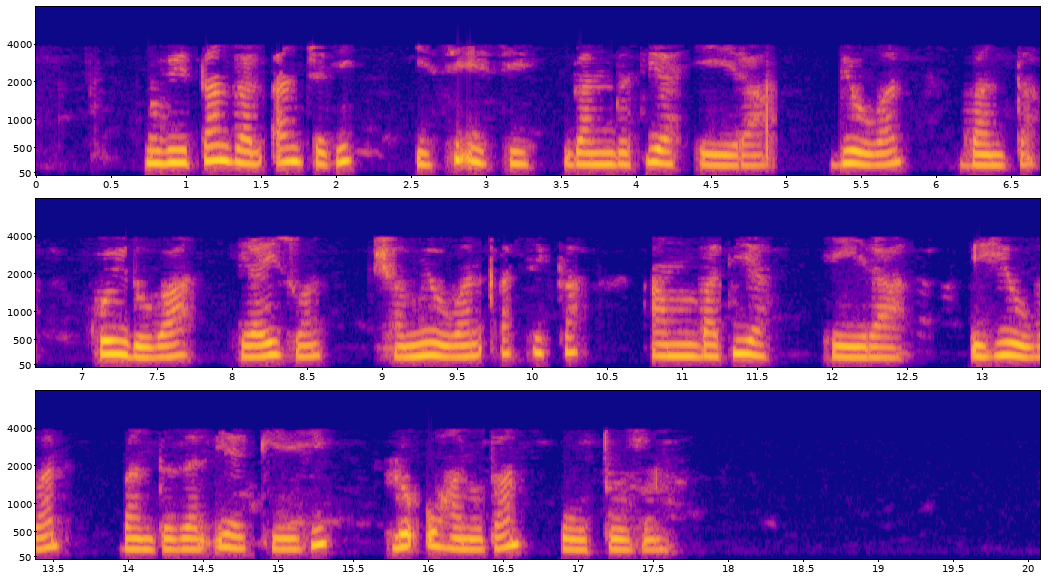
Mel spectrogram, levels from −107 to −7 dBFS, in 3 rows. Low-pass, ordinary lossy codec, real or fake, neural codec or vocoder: 7.2 kHz; AAC, 16 kbps; real; none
